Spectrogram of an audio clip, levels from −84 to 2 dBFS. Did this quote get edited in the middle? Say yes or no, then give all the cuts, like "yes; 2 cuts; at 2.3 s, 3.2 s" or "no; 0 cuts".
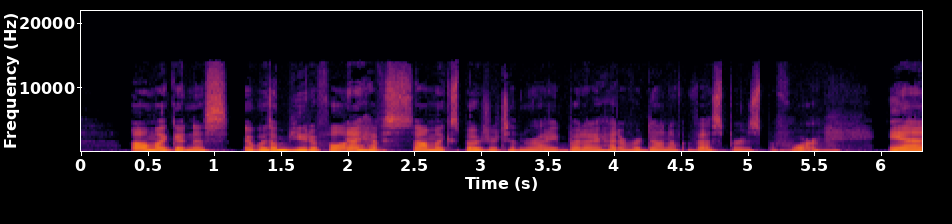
yes; 5 cuts; at 1.4 s, 2.0 s, 3.3 s, 4.0 s, 4.5 s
